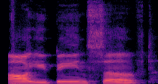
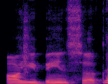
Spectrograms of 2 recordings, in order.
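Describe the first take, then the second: First: Slow, drawn-out reveal of the title; drawn-out answer reveal. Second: Said in the usual way. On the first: Shown as a demonstration. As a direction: stretch out "Are You Being Served?" like a big announcement. Reading out the quiz answer.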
